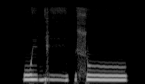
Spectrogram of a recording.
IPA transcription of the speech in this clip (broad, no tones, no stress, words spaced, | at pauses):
wiɡʱi̤ | suː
